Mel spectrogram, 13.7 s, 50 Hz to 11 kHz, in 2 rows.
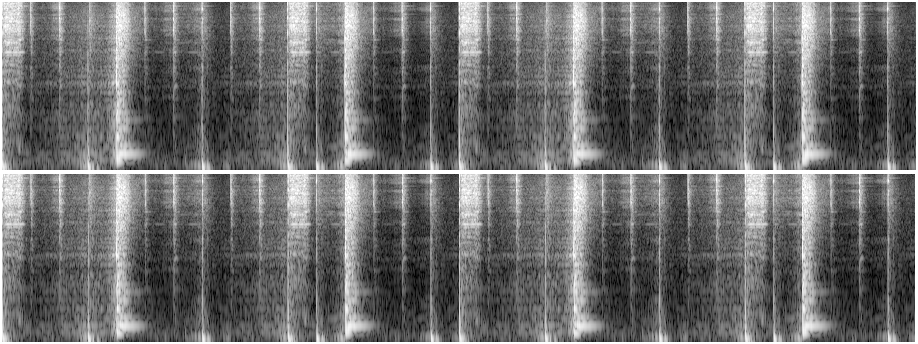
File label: Live Breaks, 70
